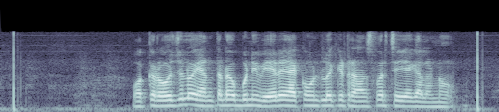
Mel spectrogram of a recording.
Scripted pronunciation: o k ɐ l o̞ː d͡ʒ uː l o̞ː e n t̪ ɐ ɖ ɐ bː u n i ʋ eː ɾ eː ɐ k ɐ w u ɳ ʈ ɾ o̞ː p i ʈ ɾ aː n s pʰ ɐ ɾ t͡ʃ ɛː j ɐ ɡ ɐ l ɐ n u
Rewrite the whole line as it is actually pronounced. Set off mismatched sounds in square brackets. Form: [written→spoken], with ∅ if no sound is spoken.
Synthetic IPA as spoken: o k ɐ [l→ɾ] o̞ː d͡ʒ [uː→u] l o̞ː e n t̪ ɐ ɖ ɐ bː u n i ʋ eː ɾ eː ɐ k ɐ w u ɳ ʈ [ɾ→l] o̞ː [p→k] i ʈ ɾ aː n s pʰ ɐ ɾ t͡ʃ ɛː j ɐ ɡ ɐ l ɐ n u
